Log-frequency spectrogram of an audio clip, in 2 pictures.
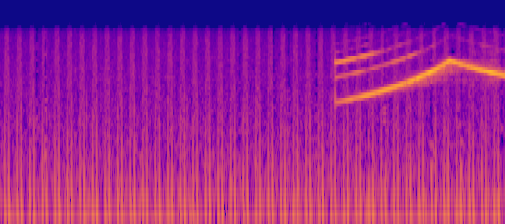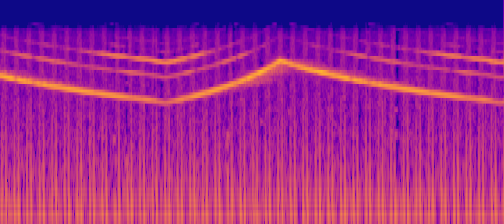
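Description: Siren of an ANIDERS animal-deterrent alarm, sounding to drive off wild animals. About a third of the way in it starts wailing, rising quickly in pitch and falling slowly, twice over. A rapid, even ticking runs under it and is heard alone before the siren starts.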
